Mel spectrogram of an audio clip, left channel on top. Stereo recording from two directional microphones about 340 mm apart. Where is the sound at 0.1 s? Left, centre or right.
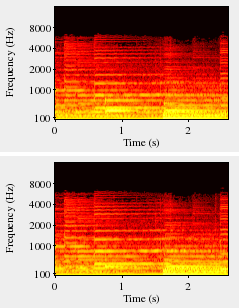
Centre.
